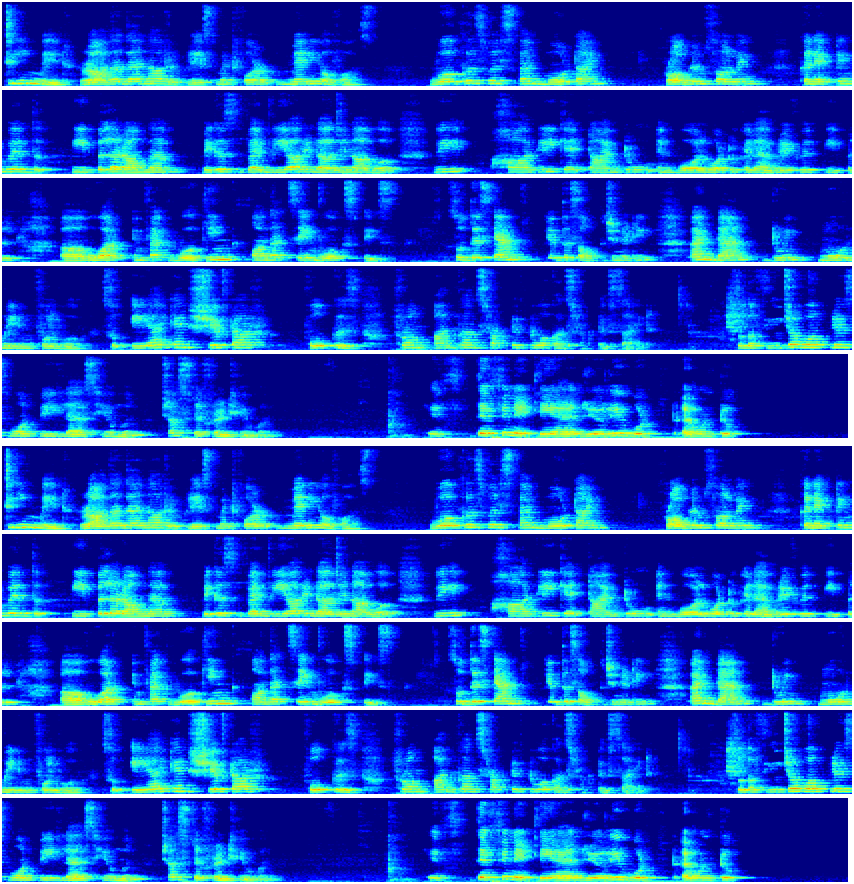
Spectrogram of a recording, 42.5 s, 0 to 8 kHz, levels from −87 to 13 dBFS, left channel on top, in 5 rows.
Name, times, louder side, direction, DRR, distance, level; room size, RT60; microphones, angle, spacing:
voice 1, 0.0-3.6 4.3-6.1 6.6-7.6 8.0-13.1 13.4-20.8 21.5-26.3 26.5-28.1 28.6-31.8 32.8-36.7 37.8-38.1, right 1 dB, 40° right, -1 dB, 5.9 m, -25 dB
voice 2, 38.7-40.5 40.8-41.3, equal, 20° right, 3 dB, 4.7 m, -19 dB
17.5 x 6.1 x 3.2 m, 0.34 s
head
